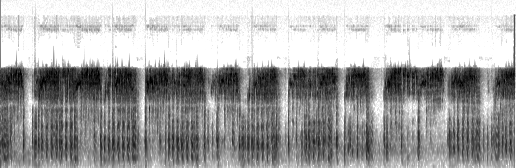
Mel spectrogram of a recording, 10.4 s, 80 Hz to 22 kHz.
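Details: Black storks on an oak nest in Poland, 7 August 2018, nest camera, rivalry over fish. Long run of loud, harsh rattling bursts, each one to two seconds, broken by regular brief pauses.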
